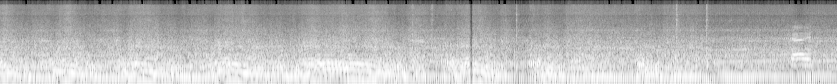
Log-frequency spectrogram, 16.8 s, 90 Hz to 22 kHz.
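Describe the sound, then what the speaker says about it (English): A Chinese 125 scooter engine, unused for six months or more, warms up with a steady idle that rises and falls in slow revving swells, with someone talking over it. "I wanted a nice easy warm up because this hasn't run for 6 months or more"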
